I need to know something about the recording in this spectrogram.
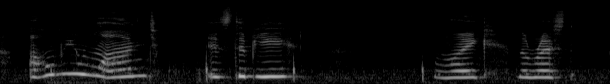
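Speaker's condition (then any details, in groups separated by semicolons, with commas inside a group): Cerebral palsy; spastic, uses wheelchair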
